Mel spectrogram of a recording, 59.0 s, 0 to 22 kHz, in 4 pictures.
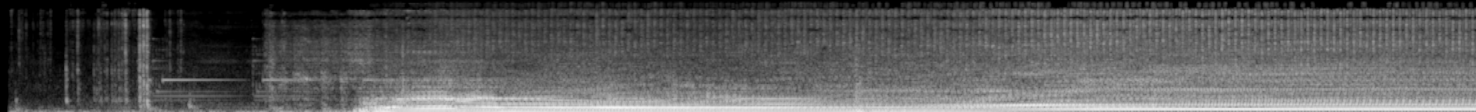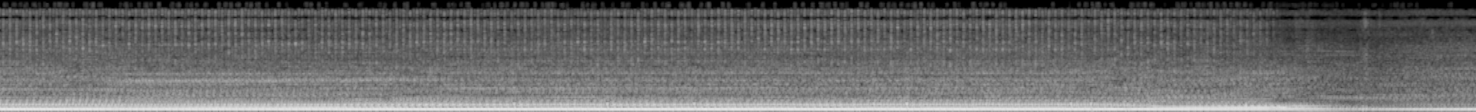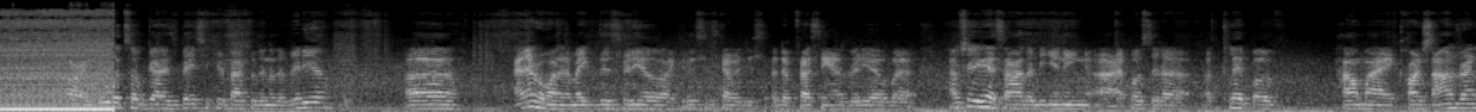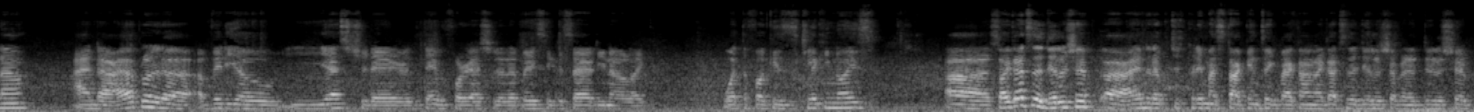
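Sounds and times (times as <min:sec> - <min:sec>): car engine starting and idling: 0:02.7 - 0:30.7
engine clicking noise: 0:02.9 - 0:30.7.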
